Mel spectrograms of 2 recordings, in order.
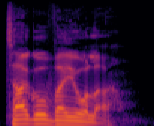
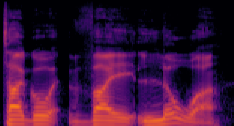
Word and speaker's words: Tagovailoa: Och sen såklart, Tua Tagovailoa. Bra Olsson. Quarterback i Miami Dolphins. Jag tror att jag fick fel lite på uttalet där på slutet. Tago Vailoa ska det vara, inte Loa.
